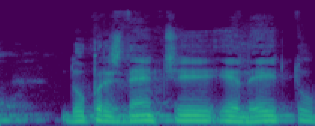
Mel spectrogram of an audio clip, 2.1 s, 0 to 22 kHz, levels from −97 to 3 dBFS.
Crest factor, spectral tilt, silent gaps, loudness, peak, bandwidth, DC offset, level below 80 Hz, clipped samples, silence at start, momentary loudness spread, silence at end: 16 dB; -6 dB/octave; none; -38 LUFS; -22 dBFS; 16 kHz; under 0.1%; -72 dBFS; under 0.1%; 0 s; 9 LU; 0 s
